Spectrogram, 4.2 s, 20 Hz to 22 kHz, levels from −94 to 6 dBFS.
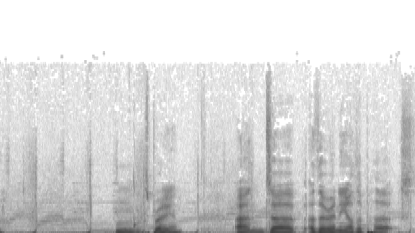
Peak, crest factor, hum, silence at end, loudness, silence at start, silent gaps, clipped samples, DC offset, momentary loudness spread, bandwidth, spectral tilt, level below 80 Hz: -8 dBFS; 18 dB; none; 0 s; -27 LUFS; 0 s; none; under 0.1%; under 0.1%; 17 LU; 15.5 kHz; -6.5 dB/octave; -36 dBFS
